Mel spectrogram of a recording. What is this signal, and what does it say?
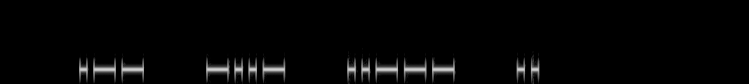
Morse code, heard as a keyed tone, about 17 wpm, spaced as for 10 wpm, 700 Hz. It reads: WX2I
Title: USA Call Signs - 4 Characters - 3x Character Spacing - 17wpm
